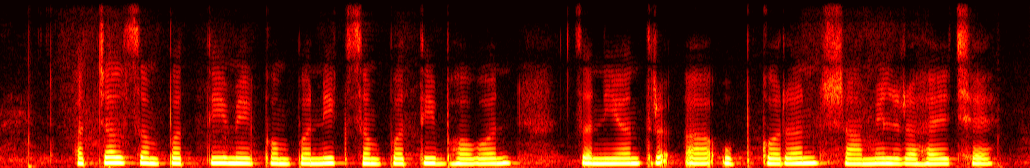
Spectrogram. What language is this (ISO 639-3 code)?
mai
